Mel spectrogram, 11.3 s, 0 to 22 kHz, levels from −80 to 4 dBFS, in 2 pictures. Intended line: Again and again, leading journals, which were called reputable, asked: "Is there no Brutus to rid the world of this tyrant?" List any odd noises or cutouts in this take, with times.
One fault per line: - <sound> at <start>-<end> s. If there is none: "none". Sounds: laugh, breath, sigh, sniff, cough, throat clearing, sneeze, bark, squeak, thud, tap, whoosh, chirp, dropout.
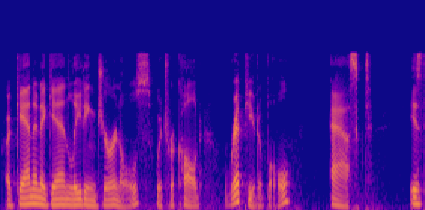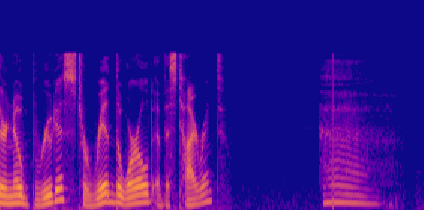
- sigh at 9.9-11.1 s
